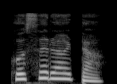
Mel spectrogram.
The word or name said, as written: ಕೊಸರಾಡು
